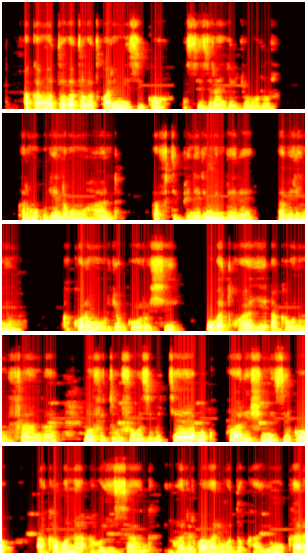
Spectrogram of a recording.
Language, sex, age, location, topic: Kinyarwanda, female, 36-49, Kigali, government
